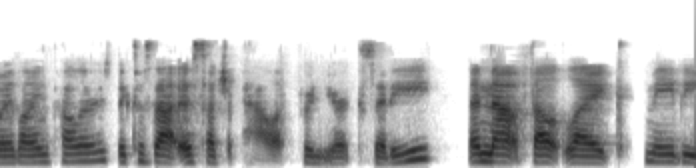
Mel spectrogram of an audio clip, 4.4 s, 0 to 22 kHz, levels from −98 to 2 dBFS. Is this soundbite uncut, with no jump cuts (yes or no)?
yes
